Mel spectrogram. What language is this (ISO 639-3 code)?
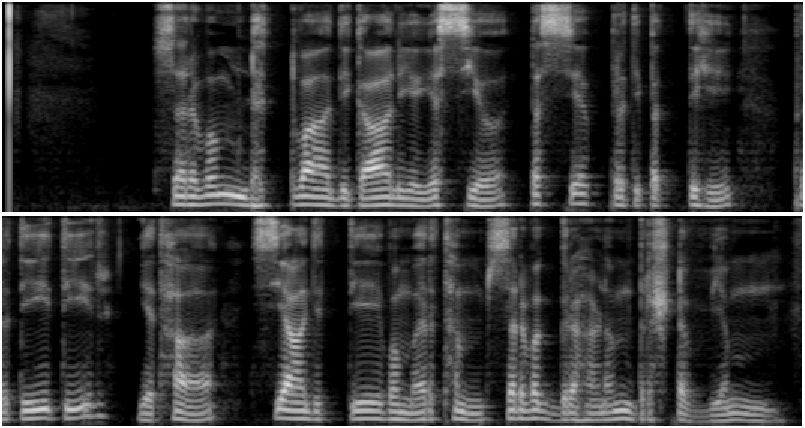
san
